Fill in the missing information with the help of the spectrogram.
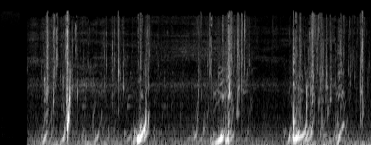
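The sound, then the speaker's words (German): Thick grey-brown mud bubbling and bursting at mud volcanoes as hot gases rise from deep in the Earth through their holes, in slow, irregular gloops, with about four heavy plops standing out over a constant low gurgle, moderately loud. “Was man hier hört, sind Schlammvulkane.”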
